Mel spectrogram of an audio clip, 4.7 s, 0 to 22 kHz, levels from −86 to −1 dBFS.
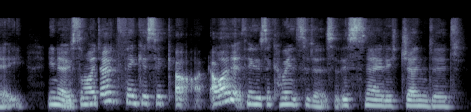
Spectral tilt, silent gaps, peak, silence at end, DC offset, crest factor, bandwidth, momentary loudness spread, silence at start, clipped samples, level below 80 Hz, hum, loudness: -3.5 dB/octave; none; -6 dBFS; 0.1 s; under 0.1%; 20 dB; 13 kHz; 9 LU; 0 s; under 0.1%; -84 dBFS; none; -25 LUFS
